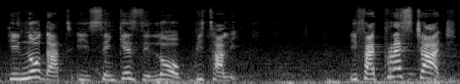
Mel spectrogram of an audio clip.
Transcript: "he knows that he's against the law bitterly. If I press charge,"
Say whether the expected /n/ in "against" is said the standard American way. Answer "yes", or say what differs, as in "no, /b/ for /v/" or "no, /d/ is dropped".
no, /n/ is dropped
